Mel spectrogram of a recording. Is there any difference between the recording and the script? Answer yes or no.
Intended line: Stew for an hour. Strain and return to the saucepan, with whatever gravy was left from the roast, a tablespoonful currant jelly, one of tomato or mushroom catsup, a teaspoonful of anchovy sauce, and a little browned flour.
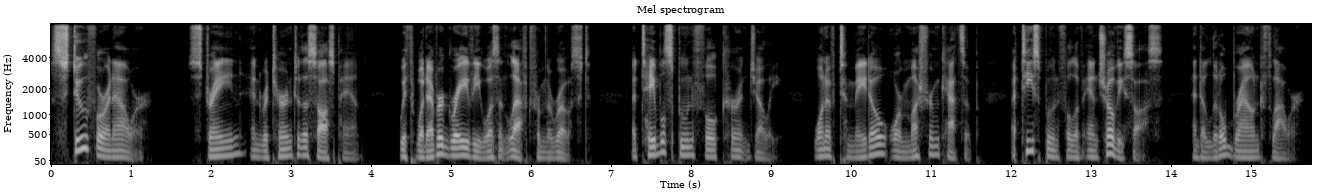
yes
